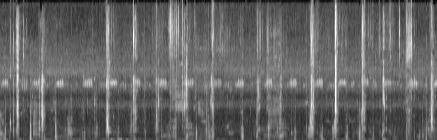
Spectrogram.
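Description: Close mouth sounds of eating by hand: chewing and lip smacks, heard as many short irregular clicks. Insects chirp steadily in the background.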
